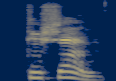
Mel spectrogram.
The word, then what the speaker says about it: Duchenne: Duchenne.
